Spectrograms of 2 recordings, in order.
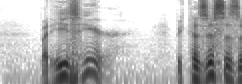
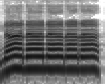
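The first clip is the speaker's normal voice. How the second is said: high, loud frantic refusals; resisting no; 12 semitones higher, 10 dB louder than usual. Retold or imitated. Sinner refusing the Spirit, loud high no. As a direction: push it away, loud and high. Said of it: "what we're really doing is going".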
